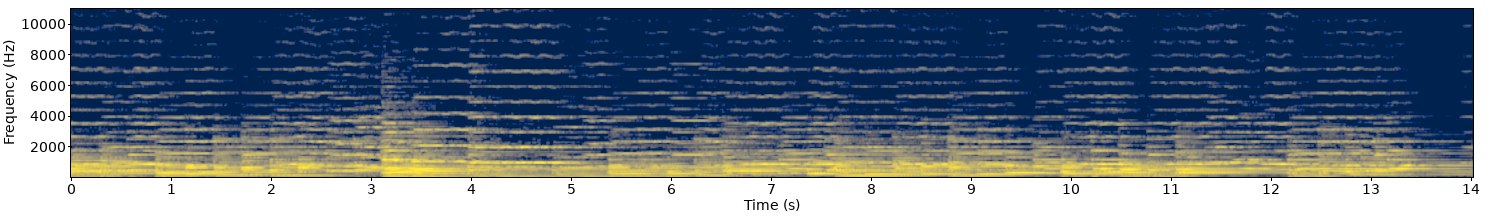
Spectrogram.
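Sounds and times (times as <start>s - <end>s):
piano accompaniment: 0.0s - 14.0s
solo violin melody: 0.0s - 14.0s.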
